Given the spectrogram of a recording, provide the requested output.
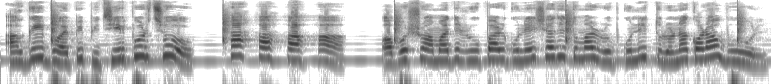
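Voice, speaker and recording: Woman as boastful cartoon daughter-in-law, high-pitched, smug, mocking, competitive, soft music behind. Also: normal speed, lightly acted. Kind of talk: animated fairy-tale cartoon voice acting.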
